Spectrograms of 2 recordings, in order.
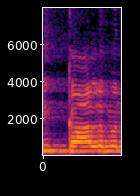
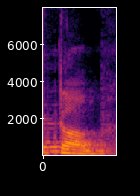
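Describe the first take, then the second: First: "काल में" with the L sounded; L wrongly pronounced. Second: "काम" with no L sound; teacher tells students the word, saying "काम" with silent L. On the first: Teacher warns students off a misreading, "काल में" with audible L. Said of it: "अब इसे काल में नहीं पढ़ेंगे". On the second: Say "काम" as one syllable, long aa straight into m. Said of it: "इसमें जो एल है वो साइलेंट है". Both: Shown as a demonstration.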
